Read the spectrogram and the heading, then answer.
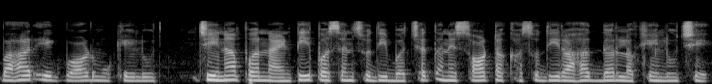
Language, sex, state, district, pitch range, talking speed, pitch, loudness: Gujarati, female, Gujarat, Valsad, 175-195 Hz, 150 wpm, 185 Hz, -19 LUFS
